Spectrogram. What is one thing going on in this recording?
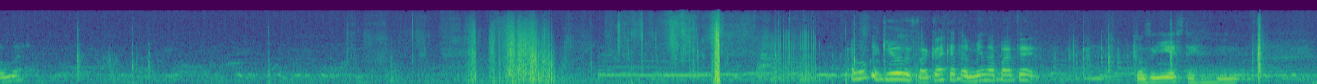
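Plastic cassette cases click and clatter as a hand handles them.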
